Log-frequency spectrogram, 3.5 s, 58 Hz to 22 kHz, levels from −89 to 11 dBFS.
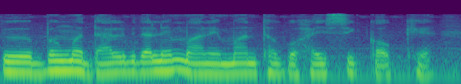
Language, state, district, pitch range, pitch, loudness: Kokborok, Tripura, West Tripura, 120-140 Hz, 125 Hz, -14 LUFS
